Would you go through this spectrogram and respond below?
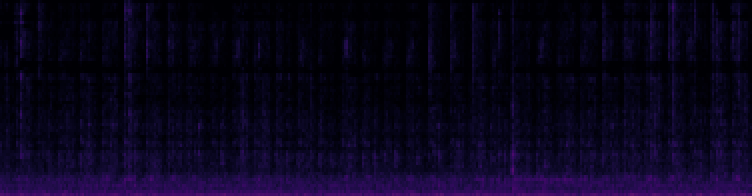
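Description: Sewing machine running steadily while quilting a fabric table runner, a continuous close mechanical whir with rapid needle chatter and no pauses.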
